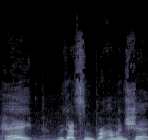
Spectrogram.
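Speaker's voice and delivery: acted-out high, drawn-out yell. Voicing a character heard through a closed door: yelling from behind a closed door. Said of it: "you hear him yelling".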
